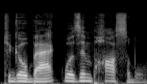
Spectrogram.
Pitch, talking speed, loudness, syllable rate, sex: 135 Hz, 205 wpm, -18 LUFS, 5.6 syllables/s, male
